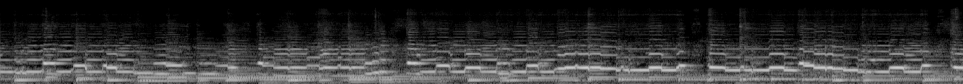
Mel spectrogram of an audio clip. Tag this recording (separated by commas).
Musical instrument, Guitar, Strum, Music, Acoustic guitar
